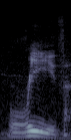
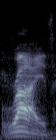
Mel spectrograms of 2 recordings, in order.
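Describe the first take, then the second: First: The vowel sounds like 'ee'. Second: The vowel sounds like 'eye'. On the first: The speaker calls it wrong. "She says wreathe" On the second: The speaker calls it right. "the I sound"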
